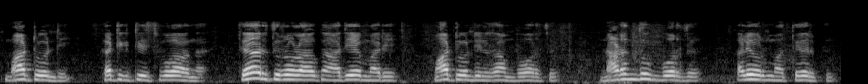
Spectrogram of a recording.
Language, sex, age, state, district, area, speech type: Tamil, male, 60+, Tamil Nadu, Perambalur, rural, spontaneous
